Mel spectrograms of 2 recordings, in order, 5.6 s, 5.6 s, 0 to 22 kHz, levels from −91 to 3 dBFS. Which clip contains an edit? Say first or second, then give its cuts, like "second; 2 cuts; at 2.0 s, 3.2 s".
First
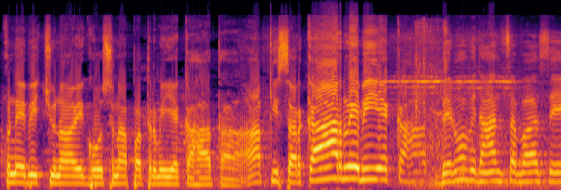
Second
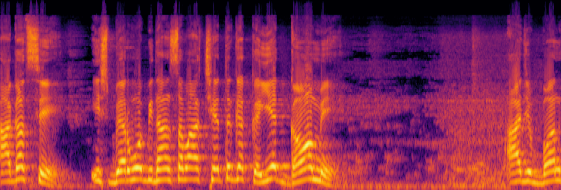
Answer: first; 1 cut; at 4.0 s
